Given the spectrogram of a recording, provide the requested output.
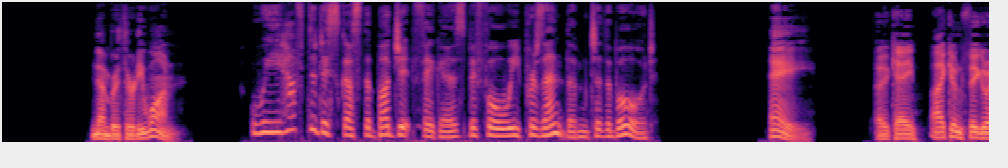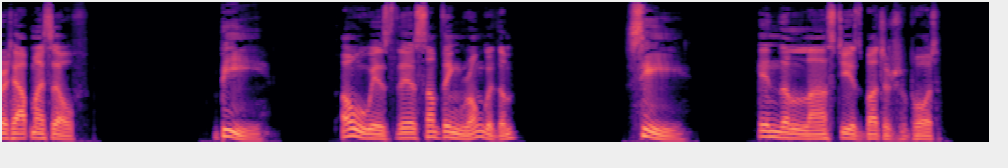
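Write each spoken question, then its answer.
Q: We have to discuss the budget figures before we present them to the board.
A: B: Oh, is there something wrong with them?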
